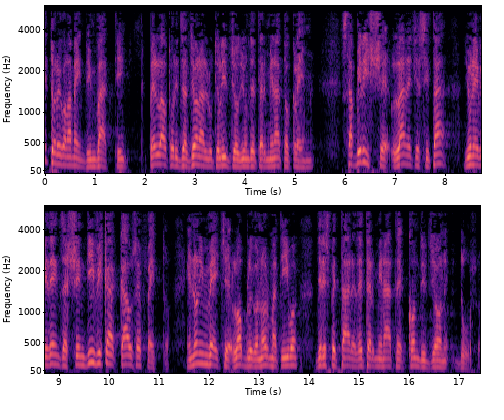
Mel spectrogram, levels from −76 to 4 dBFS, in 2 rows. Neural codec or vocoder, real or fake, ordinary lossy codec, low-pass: none; real; MP3, 24 kbps; 5.4 kHz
